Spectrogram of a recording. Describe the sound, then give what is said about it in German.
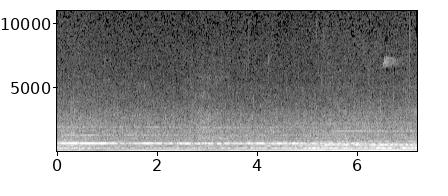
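Calm meditation music for a guided seated breathing meditation, with long, steady sustained tones and a low droning hum, soft and unchanging throughout, with faint watery textures drifting over it and no one speaking. “Lausche ein wenig der Musik, die du hörst.”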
